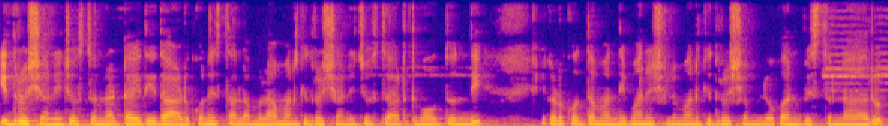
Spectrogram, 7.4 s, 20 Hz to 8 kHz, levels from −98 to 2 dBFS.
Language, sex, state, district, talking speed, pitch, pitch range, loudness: Telugu, female, Andhra Pradesh, Krishna, 185 wpm, 185 Hz, 180-195 Hz, -17 LUFS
